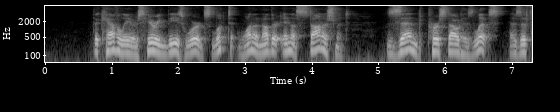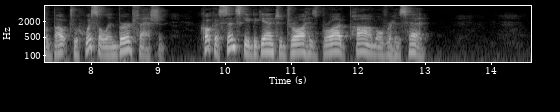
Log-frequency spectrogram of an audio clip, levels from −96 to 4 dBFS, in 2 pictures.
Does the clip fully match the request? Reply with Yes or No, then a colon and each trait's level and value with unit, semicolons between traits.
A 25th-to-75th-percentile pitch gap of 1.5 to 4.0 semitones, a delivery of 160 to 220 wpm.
No: average, 3.7 semitones; average, 140 wpm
